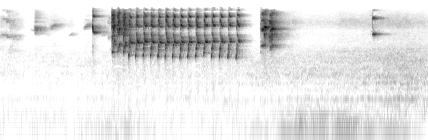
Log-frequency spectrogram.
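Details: Lovebird 'paud balibu' lure sound, often used by Indonesian lovebird players so their birds answer quickly: a burst of rapid, shrill, rattling chatter for about two seconds, followed by a harsh squawk and a brief high chirp.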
